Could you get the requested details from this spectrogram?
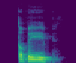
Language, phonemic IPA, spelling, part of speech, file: Moroccan Arabic, /tˤbiːb/, طبيب, noun, LL-Q56426 (ary)-طبيب.wav
- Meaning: doctor, physician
